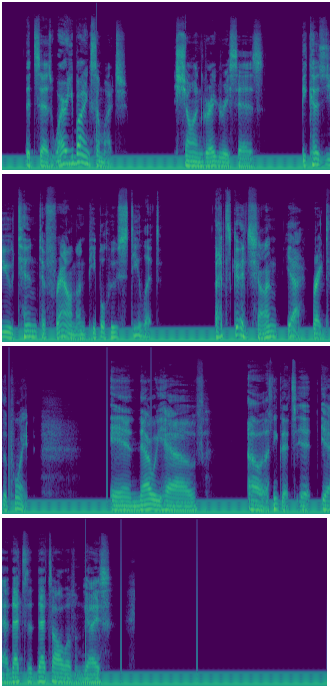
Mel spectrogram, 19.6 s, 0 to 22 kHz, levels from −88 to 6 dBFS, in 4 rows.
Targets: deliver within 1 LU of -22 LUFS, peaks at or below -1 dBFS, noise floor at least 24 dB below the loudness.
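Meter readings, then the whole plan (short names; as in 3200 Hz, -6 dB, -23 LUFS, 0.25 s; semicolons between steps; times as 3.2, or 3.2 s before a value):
clicks 7; hum 60 Hz; harmonics up to 300 Hz; hum level -29 dBFS; loudness -28.0 LUFS; peak -8.5 dBFS; loudness target -22.0 LUFS
-> de-click; notches 60/120/180/240/300 Hz; gain +6 dB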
